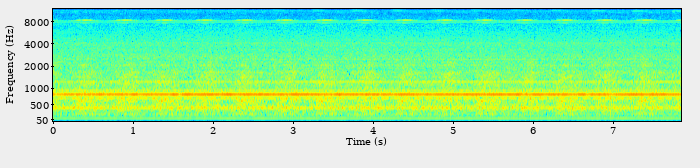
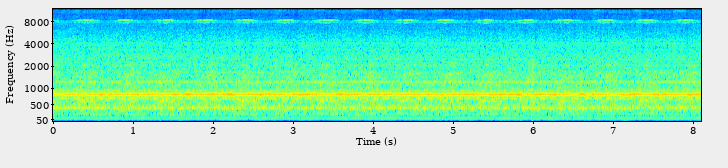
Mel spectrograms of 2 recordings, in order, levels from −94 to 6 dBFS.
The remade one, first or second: second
